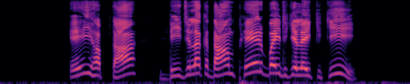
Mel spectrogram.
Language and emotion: Maithili, surprised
